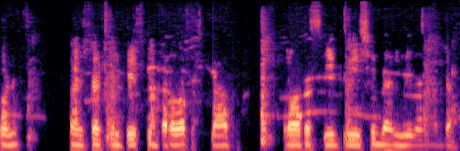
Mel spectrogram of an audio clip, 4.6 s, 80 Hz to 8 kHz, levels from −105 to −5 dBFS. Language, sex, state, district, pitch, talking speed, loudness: Telugu, male, Telangana, Nalgonda, 105 Hz, 50 wpm, -22 LUFS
